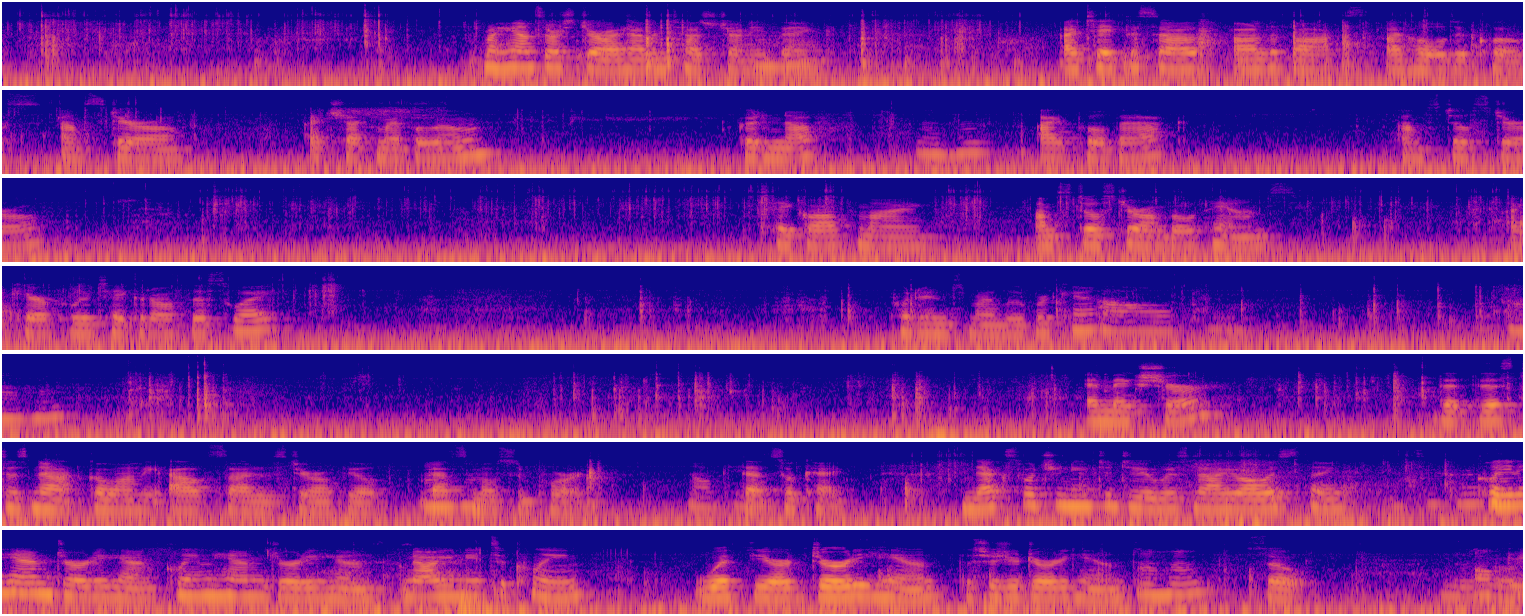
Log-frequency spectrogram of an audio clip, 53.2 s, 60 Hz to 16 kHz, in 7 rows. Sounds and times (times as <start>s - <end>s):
Inside, small room: 0.0s - 53.2s.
